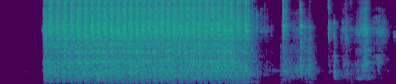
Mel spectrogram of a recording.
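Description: A sewing machine stitches along the edge of a scrappy fabric pot holder in one fast, continuous run of close, rapid needle clatter, then stops and gives a few short bursts.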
